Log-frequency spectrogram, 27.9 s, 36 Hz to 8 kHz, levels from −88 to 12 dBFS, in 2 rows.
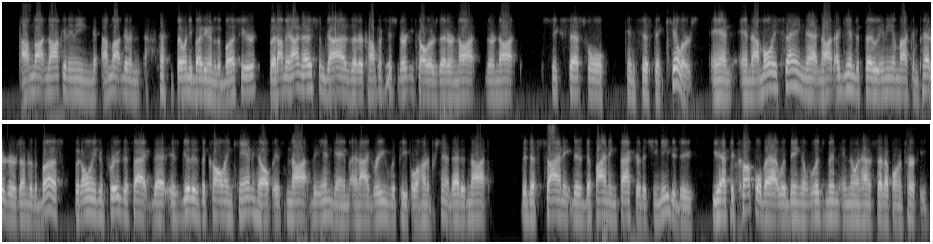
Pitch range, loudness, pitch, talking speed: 110-125 Hz, -21 LUFS, 115 Hz, 225 wpm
